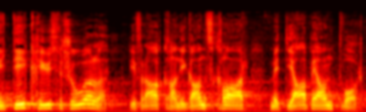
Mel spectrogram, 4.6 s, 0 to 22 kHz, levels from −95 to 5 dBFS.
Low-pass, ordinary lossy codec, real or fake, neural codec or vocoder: 14.4 kHz; none; real; none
